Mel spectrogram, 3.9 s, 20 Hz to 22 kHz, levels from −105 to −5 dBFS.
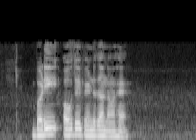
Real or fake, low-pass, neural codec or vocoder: real; 7.2 kHz; none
